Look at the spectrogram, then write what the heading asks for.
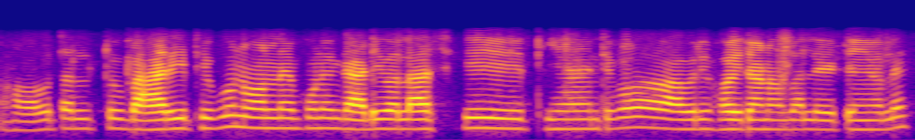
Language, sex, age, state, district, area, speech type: Odia, male, 18-30, Odisha, Puri, urban, conversation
